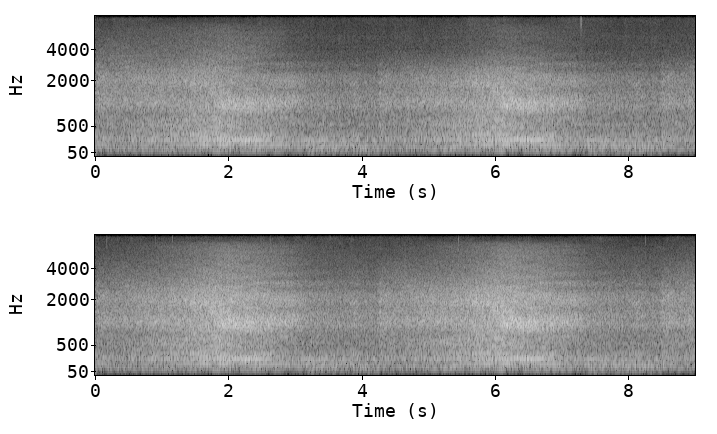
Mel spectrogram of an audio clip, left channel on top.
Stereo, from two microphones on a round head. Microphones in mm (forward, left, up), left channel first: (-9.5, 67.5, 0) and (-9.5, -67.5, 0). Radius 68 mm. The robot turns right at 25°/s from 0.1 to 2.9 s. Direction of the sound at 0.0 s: 175° right.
